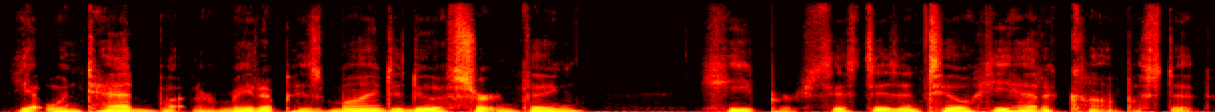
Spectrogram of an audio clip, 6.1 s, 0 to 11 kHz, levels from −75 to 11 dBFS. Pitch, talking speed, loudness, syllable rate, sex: 115 Hz, 195 wpm, -16 LUFS, 5.1 syllables/s, male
